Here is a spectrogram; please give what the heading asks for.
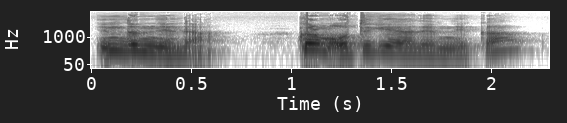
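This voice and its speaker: A preacher delivers a sermon with a rough, gravelly edge to the voice. The talk runs like storytelling, and the preacher slips into short acted voices for quoted lines. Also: mid-range voice, expressive, a little fast, dark tone.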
